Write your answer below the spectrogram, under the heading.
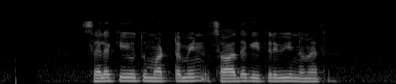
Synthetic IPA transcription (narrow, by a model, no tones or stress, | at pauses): sɛləkeːut̪umaʈːɐminsaːd̪ʱəkit̪əɾiʋiːnəmɛt̪ʰə̥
